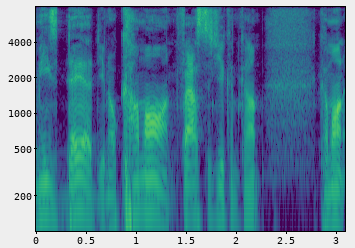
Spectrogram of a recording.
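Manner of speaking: hurried, urgent calling, but kept contained. Retelling screaming for help while badly bleeding: retelling own past scream. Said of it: "and I scream".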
